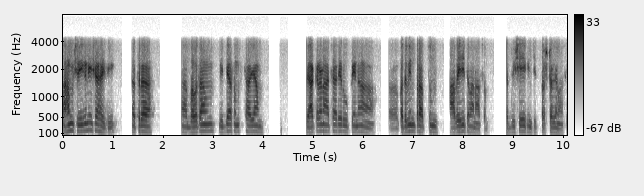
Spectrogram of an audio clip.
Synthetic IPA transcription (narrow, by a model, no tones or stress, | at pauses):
ɐɦɐmʃɾiːɡɐɳ̃eːʃɐɦɐjt̪i | ɐt̪ɾɐ | bʱɐʋɐt̪aːmʋid̪jaːsɐ̃mst̪ʰaːjaːm | ʋjaːkɐɾɐɳ̃aːt͡ʃaːɾjɐɾuːpeːnɐ | pɐd̪ɐʋimpɾaːp̚t̪um | aːʋeːd̪ʱit̪ɐʋaːnaːsɐm | ɐd̪ʋiʃeːkiɲt͡ʃit̪̚pɾɐʂʈɐʋjɐmaːsi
